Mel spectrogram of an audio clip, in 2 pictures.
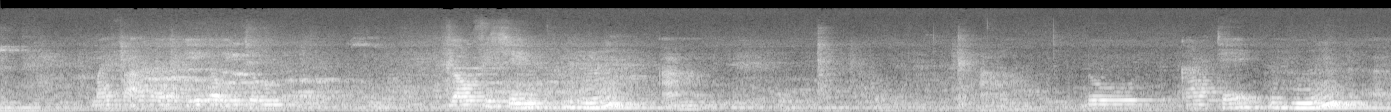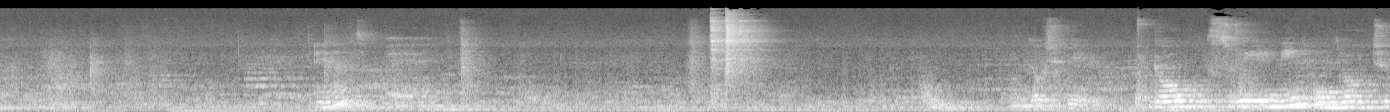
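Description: A boy talks calmly and close by, with pauses.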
